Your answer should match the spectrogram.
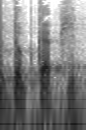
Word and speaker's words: Topkapi: J'ai eu l'occasion de visiter le musée de, le palais de, je me trompe de le mot, Topkapi.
